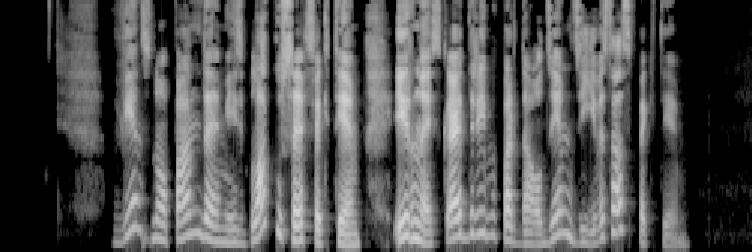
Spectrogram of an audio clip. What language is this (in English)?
Latvian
